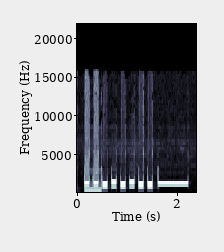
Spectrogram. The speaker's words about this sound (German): Als das Internet-Zeitalter begann, musste man seinen eigenen Computer noch mit ein paar Pfeiftönen über Telefon mit einem anderen Computer verbinden.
